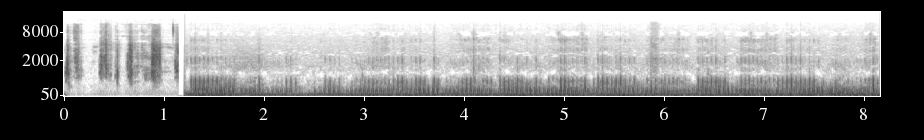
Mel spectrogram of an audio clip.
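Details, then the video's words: Kitten snoring while drinking milk: a steady, low, rumbling, finely pulsed sound, continuous after a brief opening of other noise. "Kitten snoring! Drinking milk!"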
